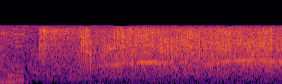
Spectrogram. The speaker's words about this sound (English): We got some applause, ladies and gentlemen. We got some applause.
